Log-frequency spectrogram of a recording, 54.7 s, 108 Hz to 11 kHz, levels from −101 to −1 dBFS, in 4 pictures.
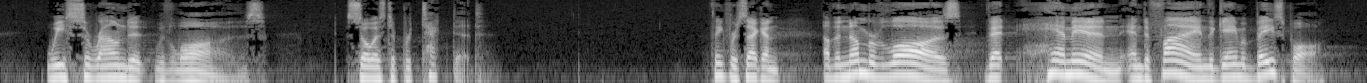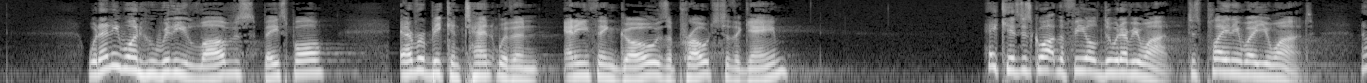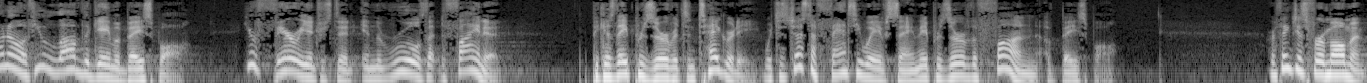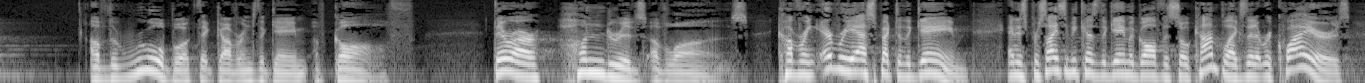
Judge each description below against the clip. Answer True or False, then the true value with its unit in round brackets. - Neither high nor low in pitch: True (150 Hz)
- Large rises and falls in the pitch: True (7.3 semitones)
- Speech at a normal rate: True (155 wpm)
